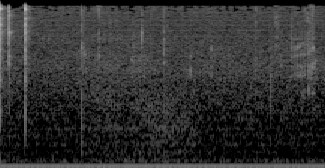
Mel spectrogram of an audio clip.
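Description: Two quick computer mouse clicks right at the start, as the polygon selection is closed on the crossplot, then near silence over a low steady hum.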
